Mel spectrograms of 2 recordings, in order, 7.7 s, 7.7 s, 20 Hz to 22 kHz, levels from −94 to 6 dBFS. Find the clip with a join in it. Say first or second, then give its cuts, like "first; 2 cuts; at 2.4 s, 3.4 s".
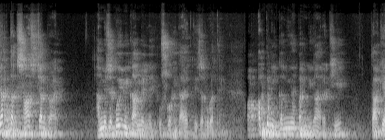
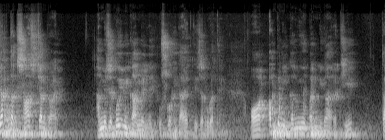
first; 1 cut; at 5.0 s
